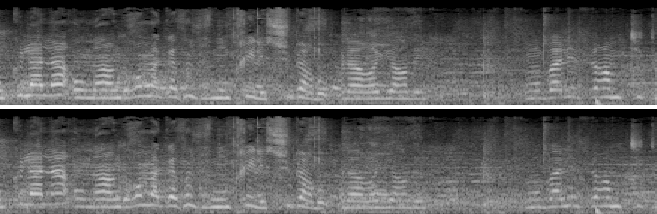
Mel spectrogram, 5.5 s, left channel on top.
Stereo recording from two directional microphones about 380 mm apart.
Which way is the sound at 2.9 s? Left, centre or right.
Centre.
